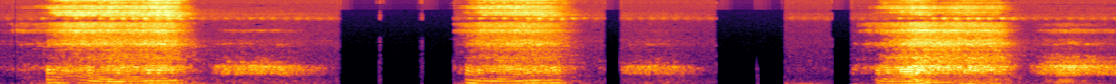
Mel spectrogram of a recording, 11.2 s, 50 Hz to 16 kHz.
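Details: Loud rattling snores on each breath in with softer breaths out, about 15 breaths a minute, from a sleeping girl, with bruxism and sleep-talking noted; snoring.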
